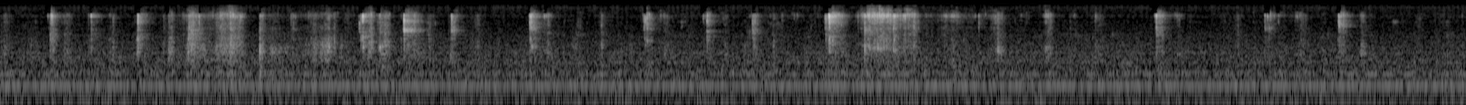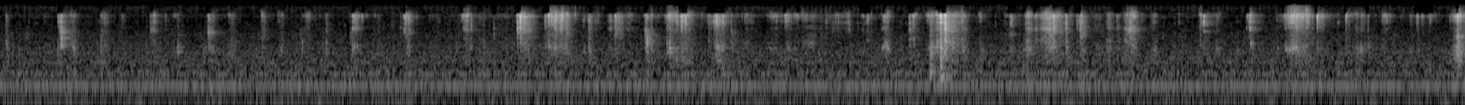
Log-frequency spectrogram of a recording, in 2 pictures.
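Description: Close-miked chewing and biting of crispy fried chicken: wet mouth sounds and crunches of the breading, with a few louder crunches scattered through, over a steady low hum.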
